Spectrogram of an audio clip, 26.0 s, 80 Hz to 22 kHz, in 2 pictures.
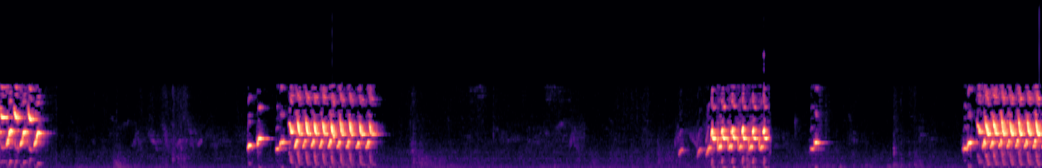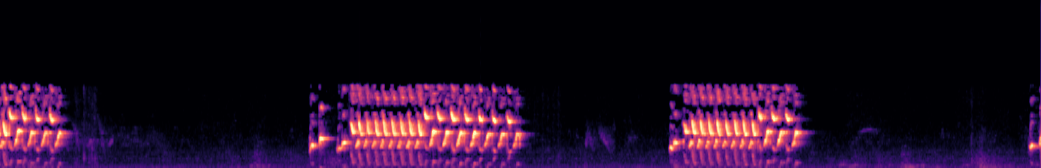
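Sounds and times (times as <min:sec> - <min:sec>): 
canary singing trills: 0:00.0 - 0:00.7, 0:01.6 - 0:04.8, 0:08.4 - 0:10.4, 0:12.0 - 0:15.0, 0:16.9 - 0:24.1, 0:25.8 - 0:26.0.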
